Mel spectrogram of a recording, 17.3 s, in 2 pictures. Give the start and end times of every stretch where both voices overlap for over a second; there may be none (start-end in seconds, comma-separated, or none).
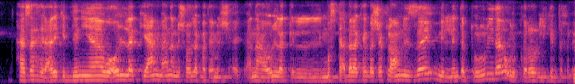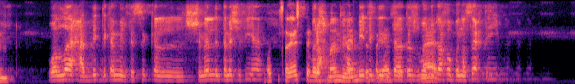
13.2-15.2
